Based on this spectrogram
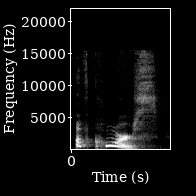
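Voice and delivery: high, loud delight; eager exclamation. A narrator's reading. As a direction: burst out with eager agreement. Thistle eagerly takes up the game.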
